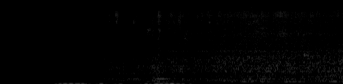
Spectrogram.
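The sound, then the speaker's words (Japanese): After a brief silence, a shower starts up and water sprays steadily in a loud, continuous hiss, rinsing a person's hair while their eyes are shut, with no voices present. “ではではシャワーで流しますから、目をギュッとつぶっていてくださいね。”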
